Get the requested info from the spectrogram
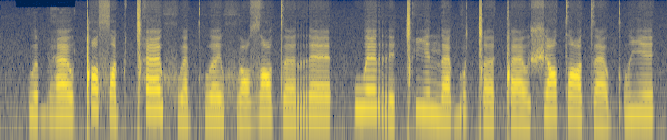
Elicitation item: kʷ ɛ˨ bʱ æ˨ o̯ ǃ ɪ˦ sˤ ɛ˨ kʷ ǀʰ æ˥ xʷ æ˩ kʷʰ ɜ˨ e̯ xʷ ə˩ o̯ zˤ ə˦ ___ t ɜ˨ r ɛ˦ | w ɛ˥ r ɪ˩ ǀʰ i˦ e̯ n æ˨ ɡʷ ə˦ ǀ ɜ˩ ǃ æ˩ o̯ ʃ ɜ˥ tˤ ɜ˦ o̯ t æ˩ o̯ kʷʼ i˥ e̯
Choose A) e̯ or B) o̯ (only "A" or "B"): B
